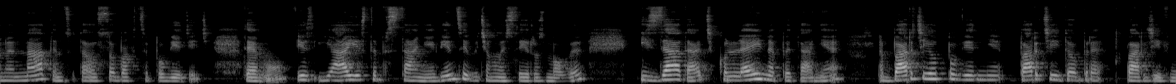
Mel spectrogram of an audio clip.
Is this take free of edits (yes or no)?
no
